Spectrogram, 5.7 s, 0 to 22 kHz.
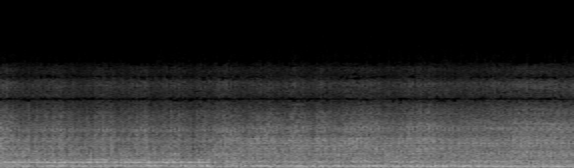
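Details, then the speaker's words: Austin 7 with new multi-spark ignition and Champion plugs, sound picked up via rod held to engine near microphone: loud rough idle with deep uneven rumble at the bottom end; big ends or bearings suspected. "yeah, it is a definite rumble bottom of the engine, so we've definitely got big ends or bearings or something's not quite right down there."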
